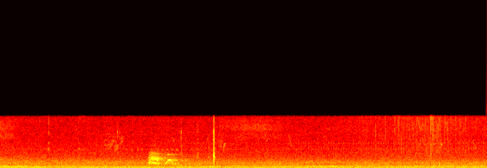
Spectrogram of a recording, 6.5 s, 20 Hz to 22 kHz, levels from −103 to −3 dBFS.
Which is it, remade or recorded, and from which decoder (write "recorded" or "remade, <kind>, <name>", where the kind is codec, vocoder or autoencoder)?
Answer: recorded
